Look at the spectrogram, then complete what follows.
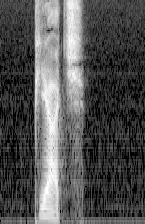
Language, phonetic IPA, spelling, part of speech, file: Polish, [pʲjät͡ɕ], piać, verb, Pl-piać.ogg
